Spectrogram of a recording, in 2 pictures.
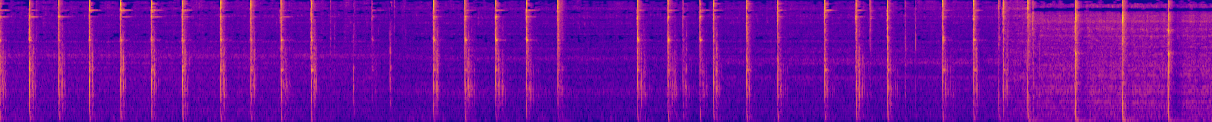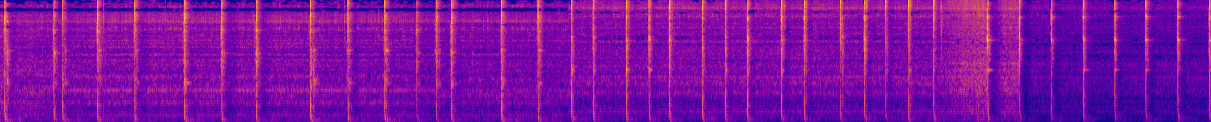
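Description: Hand hammer striking a red-hot steel blade on a steel anvil block in a steady rhythm of about two blows a second. Each blow is a sharp metallic clink. Through the middle stretch a steady hum sits behind the strikes and cuts off suddenly near the end.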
